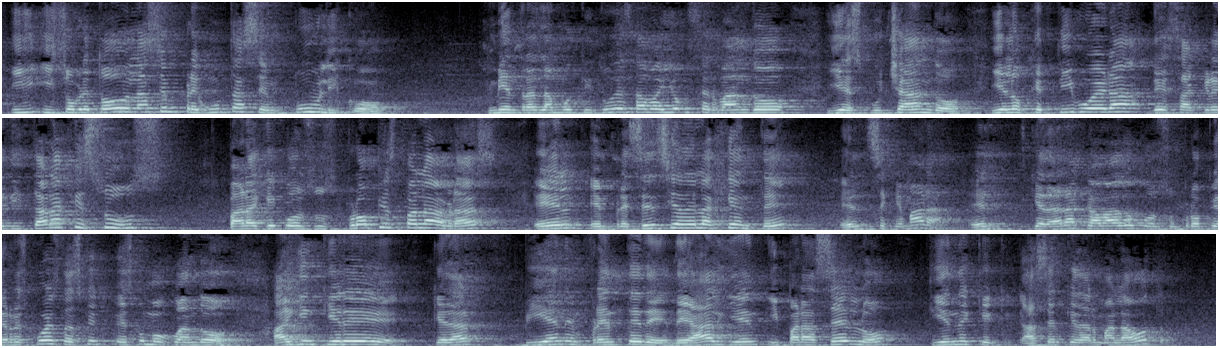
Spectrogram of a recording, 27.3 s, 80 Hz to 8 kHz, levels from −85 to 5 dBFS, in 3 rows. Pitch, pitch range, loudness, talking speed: 205 Hz, 185-230 Hz, -17 LUFS, 150 wpm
